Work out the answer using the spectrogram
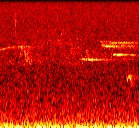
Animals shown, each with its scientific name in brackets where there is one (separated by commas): Red-eyed Vireo (Vireo olivaceus), Eastern Wood-Pewee (Contopus virens), Hermit Thrush (Catharus guttatus)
